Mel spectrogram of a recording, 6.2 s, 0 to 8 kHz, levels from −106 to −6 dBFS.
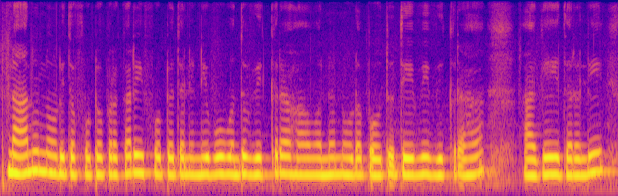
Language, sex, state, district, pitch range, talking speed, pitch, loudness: Kannada, female, Karnataka, Bellary, 220-235 Hz, 155 wpm, 225 Hz, -14 LUFS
